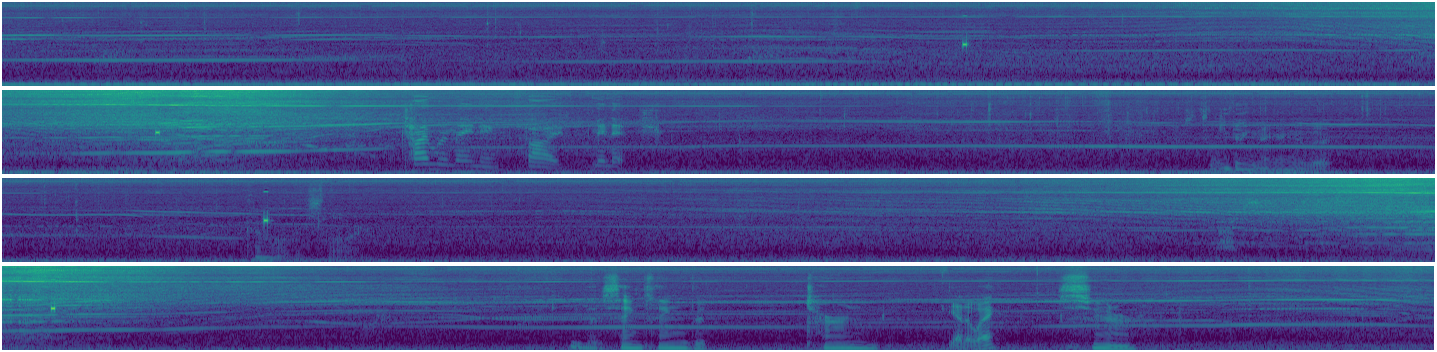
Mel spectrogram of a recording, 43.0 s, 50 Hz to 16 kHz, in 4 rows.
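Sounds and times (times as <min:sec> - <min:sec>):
low steady hum: 0:00.0 - 0:42.9
model airplane motor whining: 0:00.0 - 0:42.9.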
